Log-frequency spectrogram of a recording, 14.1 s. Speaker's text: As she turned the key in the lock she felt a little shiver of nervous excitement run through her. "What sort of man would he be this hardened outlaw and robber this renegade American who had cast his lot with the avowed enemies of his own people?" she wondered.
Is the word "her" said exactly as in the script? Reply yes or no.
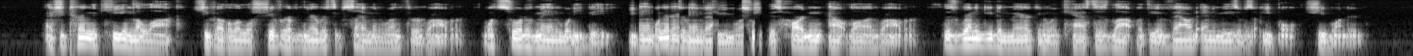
no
